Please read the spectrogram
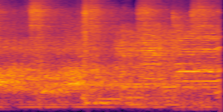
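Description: Heavy metal band playing live at full volume, electric guitars, bass and drums, picked up from the audience in a large hall.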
